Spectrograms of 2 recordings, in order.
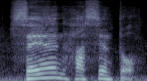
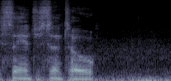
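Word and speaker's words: San Jacinto: we're on San jento San hento for all you Gringos that's the way you're supposed to pronounce it San hento but most folks just say San jento so we'll go with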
